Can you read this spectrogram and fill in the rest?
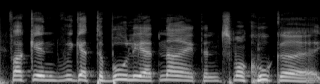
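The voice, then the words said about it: Put-on Lebanese French accent. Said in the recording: “that accent? ... It's Lebanese. ... French.”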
